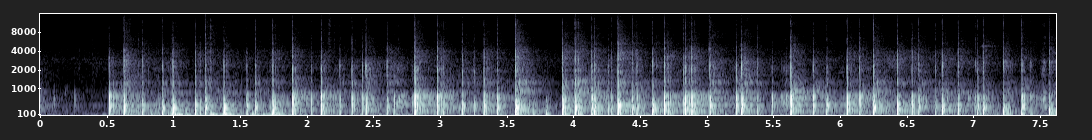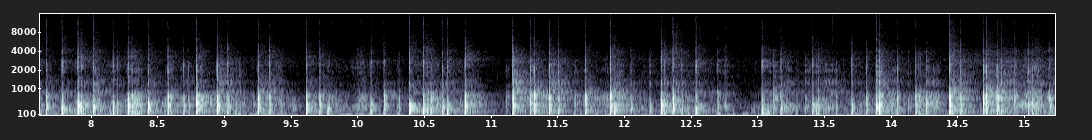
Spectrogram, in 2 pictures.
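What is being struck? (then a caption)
Cardboard box. Fingertips tap rapidly and continuously on the top of a medium, hollow white cardboard product box lying on its side, while the other hand steadies it. Each tap is a short, dry, hollow knock with a mid-low tone and almost no ring, with a couple of brief pauses in the flurry.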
